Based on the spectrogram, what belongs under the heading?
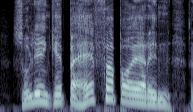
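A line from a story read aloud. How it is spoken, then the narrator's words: Calling downward. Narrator (German): rief er hinunter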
